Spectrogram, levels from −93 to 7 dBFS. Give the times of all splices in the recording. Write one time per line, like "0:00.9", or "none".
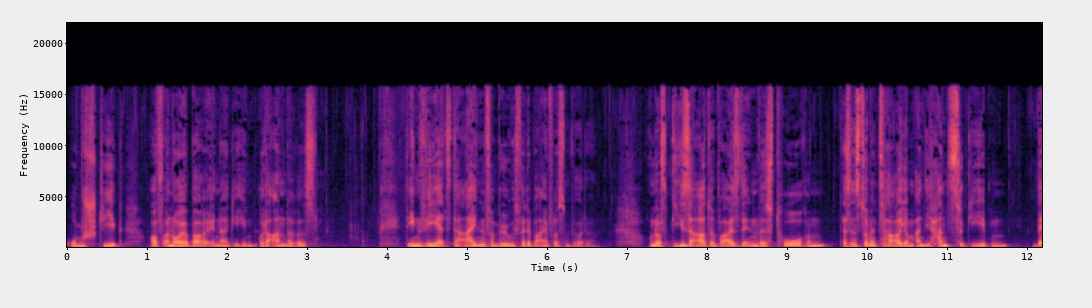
0:09.6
